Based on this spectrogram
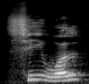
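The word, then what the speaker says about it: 시월: ইউওল হচ্ছে জুন মাস, সিরওল জুলাই মাস, ফারওয়াল অগাস্ট মাস, খুওয়াল সেপ্টেম্বর মাস, শিওয়াল অক্টোবর মাস, এখানে বিয়োগটা বাদ যাবে, শিওয়াল অক্টোবর মাস, শিবিরওয়াল বিয়োগটা ইয়ংয়ের স্থানে চলে যাবে, আবার রিউলটা ইয়ংয়ের স্থানে চলে যাবে।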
